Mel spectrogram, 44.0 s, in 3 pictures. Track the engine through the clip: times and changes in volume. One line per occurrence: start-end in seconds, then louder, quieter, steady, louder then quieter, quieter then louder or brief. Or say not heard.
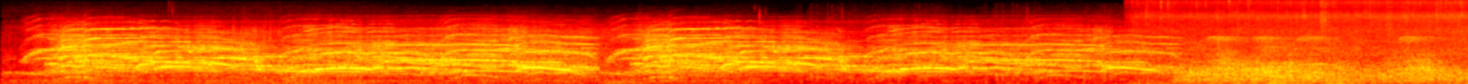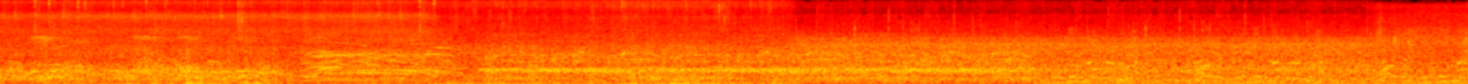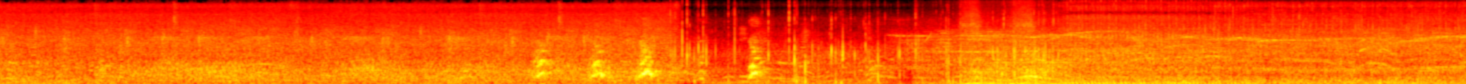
38.5-43.9 quieter.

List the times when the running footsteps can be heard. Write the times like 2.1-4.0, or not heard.
not heard.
